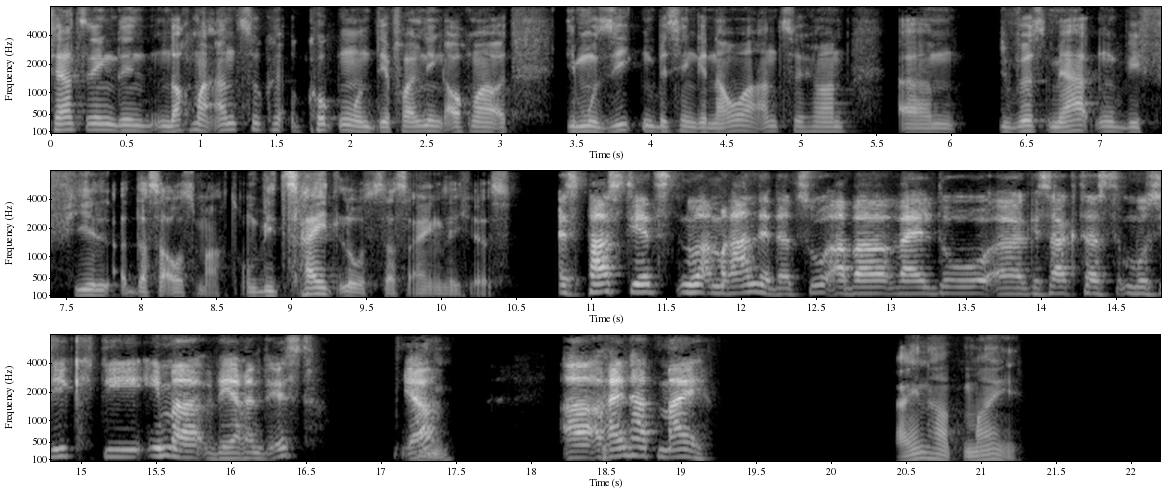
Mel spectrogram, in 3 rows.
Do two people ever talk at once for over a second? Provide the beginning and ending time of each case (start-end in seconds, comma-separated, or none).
none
